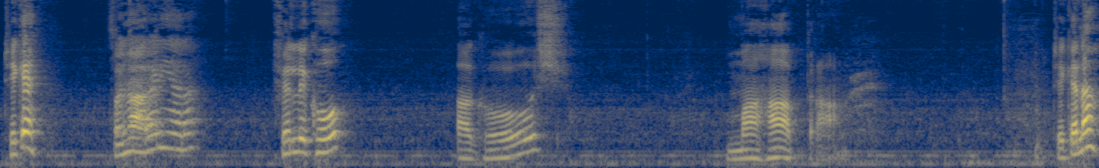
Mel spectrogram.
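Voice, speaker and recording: A man with a fairly high voice leads a classroom-style lesson. He drills students through lists of terms and syllables, repeats them slowly, and keeps checking that they follow. He records it himself on a camera that he sets up and adjusts. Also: a bit bright. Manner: drills terms and asks "समझ में आ रहा है?" to check understanding. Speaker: Hindi teacher. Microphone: camera mic, set up and adjusted by himself.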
